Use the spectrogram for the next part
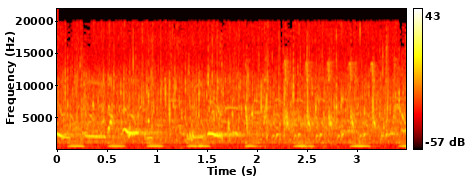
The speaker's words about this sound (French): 10 mai, 6h du matin, nous sommes au bord d'une rivière qui court entre les rochers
